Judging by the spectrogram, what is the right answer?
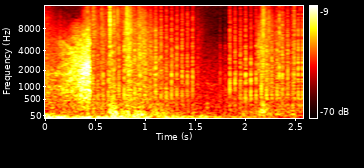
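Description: Rapid gunfire in Hell Let Loose during a competitive match, a dense, continuous rattle of shots filling the whole short stretch at moderate loudness with no talk.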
